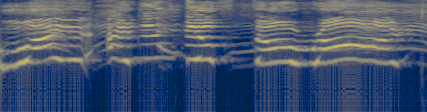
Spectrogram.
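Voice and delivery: acted wailing, very high and whining. Retelling how a woman started wailing, imitating someone wailing. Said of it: "wailing noises".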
